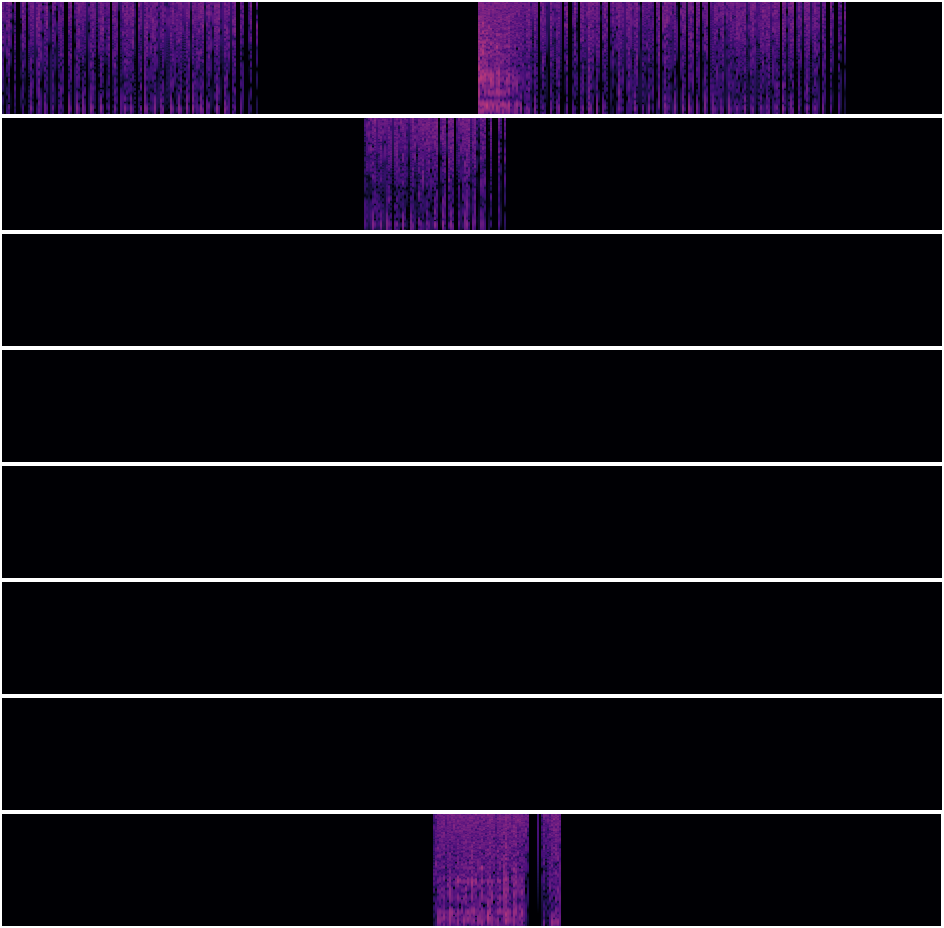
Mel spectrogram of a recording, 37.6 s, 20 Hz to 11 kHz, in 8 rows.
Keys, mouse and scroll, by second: 0.8 ctrl+click, 5.1 click, 7.7 ctrl+click, 21.0-27.0 middle drag, 27.0 click, 32.7 click, 36.6-37.5 drag.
